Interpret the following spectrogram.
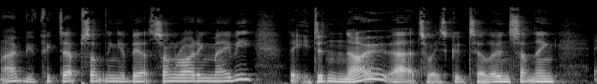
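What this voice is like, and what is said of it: New Zealand accent. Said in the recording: “Sorry about my pronunciation. The Kiwi accent was coming through loud and clear there”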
